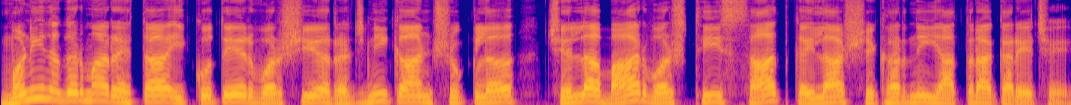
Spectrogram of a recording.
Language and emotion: Gujarati, neutral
